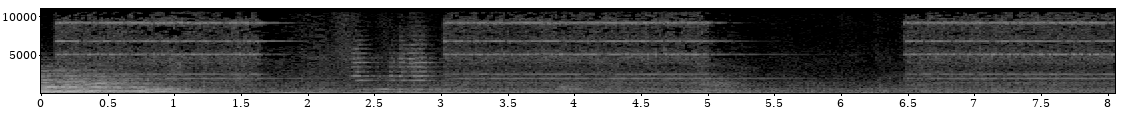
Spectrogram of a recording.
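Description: Telephone bell ringing in long rings: three rings of about two seconds each, with short pauses between, as music fades out in the first second.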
